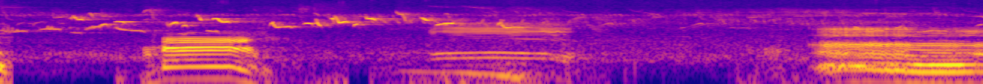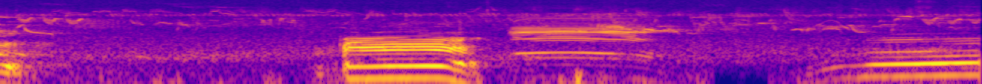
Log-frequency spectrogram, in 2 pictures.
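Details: Cattle in a tame herd moving toward green pastures, lowing one after another: five or six separate moos, each about a second long, spaced by quiet gaps, against steady chirping birds and rural background hiss.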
